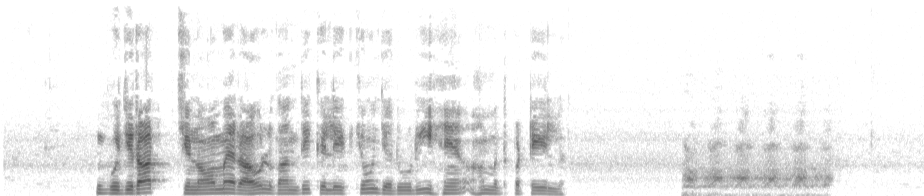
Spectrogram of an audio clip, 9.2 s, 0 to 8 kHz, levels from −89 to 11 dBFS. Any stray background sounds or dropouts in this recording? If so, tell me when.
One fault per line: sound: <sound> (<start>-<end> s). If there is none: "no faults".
sound: bark (6.8-8.4 s)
